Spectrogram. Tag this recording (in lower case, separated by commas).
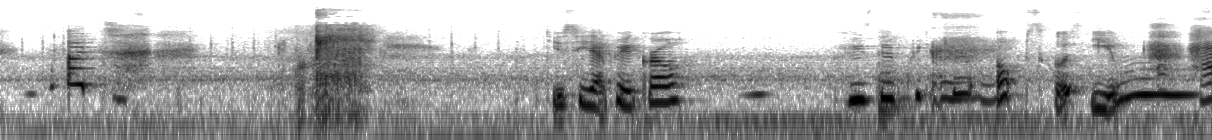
speech, sneeze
